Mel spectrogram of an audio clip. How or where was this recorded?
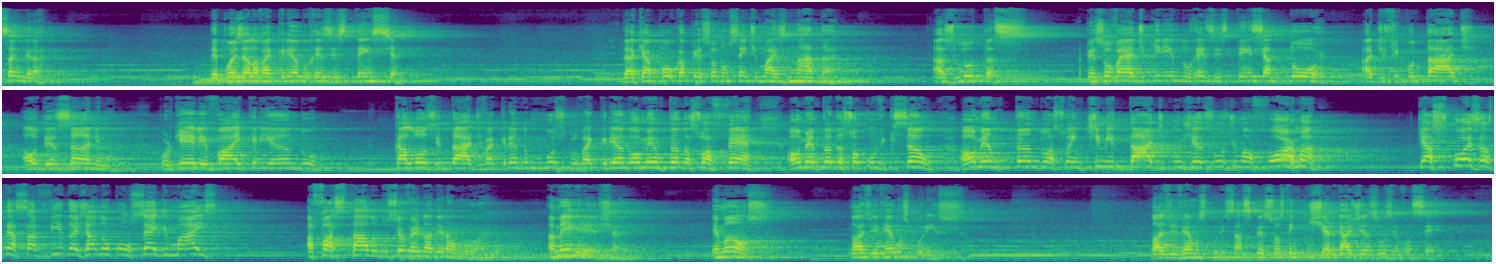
large echoing room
